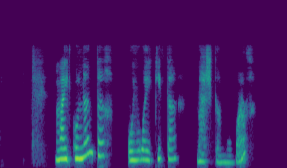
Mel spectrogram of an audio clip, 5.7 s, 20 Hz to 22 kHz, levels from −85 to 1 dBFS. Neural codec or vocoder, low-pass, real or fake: codec, 44.1 kHz, 2.6 kbps, DAC; 7.2 kHz; fake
